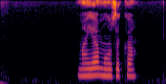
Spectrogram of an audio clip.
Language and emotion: Russian, neutral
